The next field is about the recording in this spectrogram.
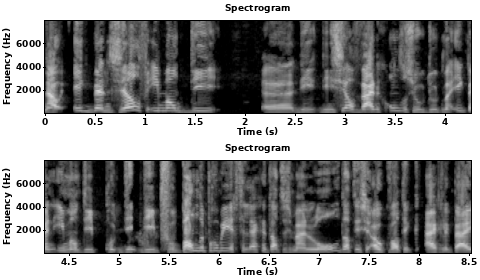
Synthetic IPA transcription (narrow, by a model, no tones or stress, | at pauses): nɔwɪk̚bɛnzɛlˠfimɑntdi | didizɛlˠfʋɛjnəχɔndəɹzuk̚dutmaːɹʔɪɡ̚bɛnimɑnt̚dididiv̥ərbɑndəprowbɪːrtəlɛɣəndɑtɪsmɛjnlɔlˠdɑtɪsowkʋɑtɪkɛjɣənləɡ̚bɛj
